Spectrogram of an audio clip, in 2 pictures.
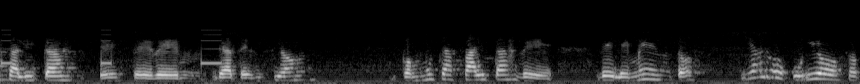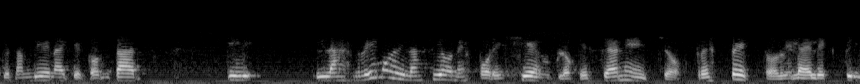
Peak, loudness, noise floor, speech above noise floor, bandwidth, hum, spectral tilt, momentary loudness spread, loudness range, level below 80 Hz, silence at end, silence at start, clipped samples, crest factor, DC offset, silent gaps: -4 dBFS; -22 LUFS; -51 dBFS; 30 dB; 5.8 kHz; none; -8 dB/octave; 9 LU; 3 LU; -56 dBFS; 0 s; 0 s; under 0.1%; 18 dB; under 0.1%; none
